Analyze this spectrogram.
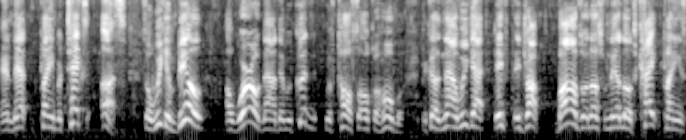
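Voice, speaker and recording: Over noticeable background noise, a man with a high pitch speaks at a moderate pace in a raised, projected voice with lively intonation. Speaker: Nation of Islam teacher. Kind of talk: religious lecture answering questions.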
